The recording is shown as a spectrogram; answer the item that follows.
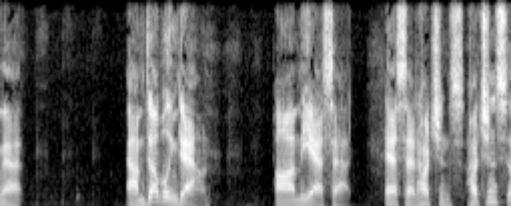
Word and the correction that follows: Hutchinson: No, you mispronounced it. Hutchinson.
